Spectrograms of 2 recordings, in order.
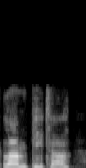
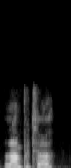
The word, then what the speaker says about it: Lampeter: So you're in Lampeter. Is that, did I pronounce that correctly? – Yeah, if you pronounce it Lampeter and then say it quickly, Lampeter, that would work.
